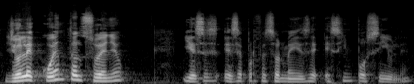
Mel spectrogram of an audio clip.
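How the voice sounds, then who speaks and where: A man's voice: on the high side, normal speed. A man, a missionary preacher and musician, telling his faith testimony in an earnest storytelling way. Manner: earnest storytelling, tags sentences with a questioning "right?". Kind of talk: personal faith testimony in an interview.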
